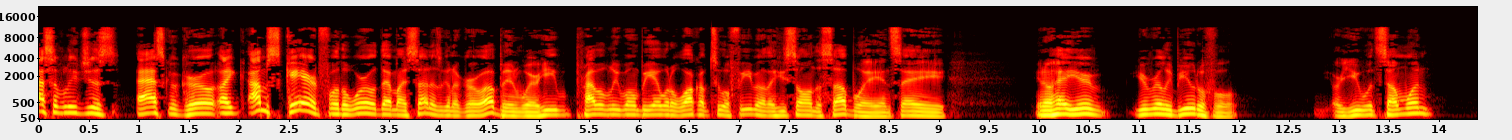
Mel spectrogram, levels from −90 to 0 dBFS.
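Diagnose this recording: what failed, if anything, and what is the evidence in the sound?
The codec stage shows MP3 compression damage throughout the speech: watery, swirling artefacts chirp on sibilants. On a spectrogram, weak lines flicker frame to frame. The plainly audible damage points to a low bitrate, around 48 kbps, likely MP3.

Pre-echo, also from the codec, appears between 5.36 and 5.39 s, after "up in where he" and before "probably won't be able". A hiss about 10 dB up smears 25 ms ahead of an attack, visible as a noise smudge preceding the waveform onset. This fits long transform blocks spreading noise backwards, with no switch to short blocks.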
